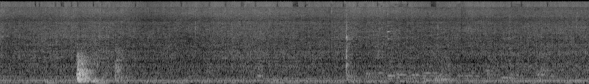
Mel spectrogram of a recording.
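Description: Cluster fig vegetable sizzles steadily in a hot pan, the frying hiss constant and close, broken by a couple of sharp spoon scrapes and a later clink as it is stirred.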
